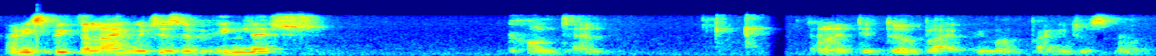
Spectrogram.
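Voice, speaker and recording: A man hosting a casual livestream, reading viewer comments with a deadpan, playful manner and jokey asides. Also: medium pitch, fairly quick, recorded from a distance, background noise. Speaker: YouTuber livestream host.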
